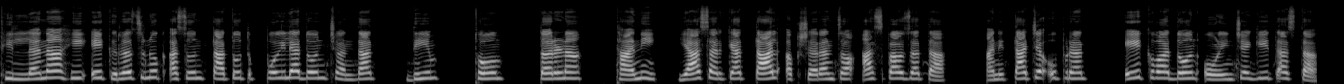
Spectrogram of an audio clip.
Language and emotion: Goan Konkani, neutral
